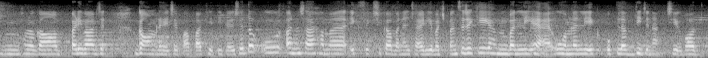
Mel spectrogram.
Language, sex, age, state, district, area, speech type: Maithili, female, 30-45, Bihar, Purnia, urban, spontaneous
